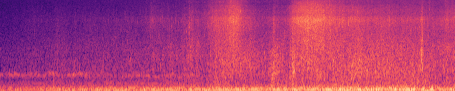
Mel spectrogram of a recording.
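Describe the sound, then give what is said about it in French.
Water and wind around a rowing boat out at sea: a steady, surf-like wash of noise with a few louder splashy bursts near the middle. No voices are heard. “Nous ramons au milieu des poissons, des noyers.”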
